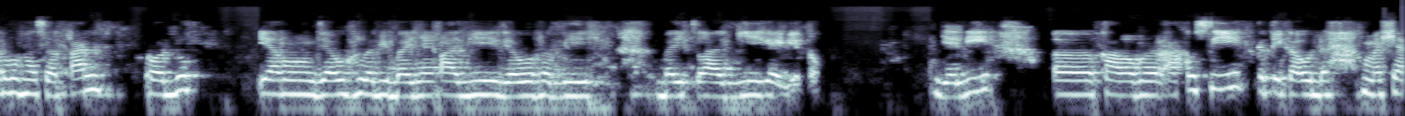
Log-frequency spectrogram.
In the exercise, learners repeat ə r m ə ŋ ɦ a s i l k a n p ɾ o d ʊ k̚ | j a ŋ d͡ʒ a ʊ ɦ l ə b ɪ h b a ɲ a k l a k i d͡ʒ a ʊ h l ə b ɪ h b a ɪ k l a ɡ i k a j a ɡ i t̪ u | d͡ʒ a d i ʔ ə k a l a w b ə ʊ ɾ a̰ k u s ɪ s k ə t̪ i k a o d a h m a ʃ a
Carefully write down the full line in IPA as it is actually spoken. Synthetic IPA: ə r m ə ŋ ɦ a s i l k a n p ɾ o d ʊ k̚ | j a ŋ d͡ʒ a ʊ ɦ l ə b ɪ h b a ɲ a k l a ɡ i d͡ʒ a ʊ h l ə b ɪ h b a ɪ k l a ɡ i k a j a ɡ i t̪ u | d͡ʒ a d i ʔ ə k a l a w m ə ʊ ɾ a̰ k u s ɪ h k ə t̪ i k a u d a h m a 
